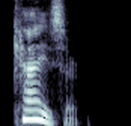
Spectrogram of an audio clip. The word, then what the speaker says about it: Caesar: Well, during the period of classical Latin, Caesar was actually pronounced Kaiser. Remember that the C always had the K sound in Latin.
